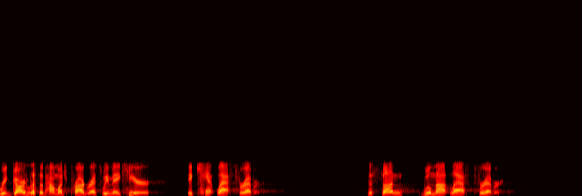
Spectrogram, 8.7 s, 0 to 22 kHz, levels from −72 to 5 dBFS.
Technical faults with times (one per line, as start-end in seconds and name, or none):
0.47-0.55 bit errors on an ADPCM link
